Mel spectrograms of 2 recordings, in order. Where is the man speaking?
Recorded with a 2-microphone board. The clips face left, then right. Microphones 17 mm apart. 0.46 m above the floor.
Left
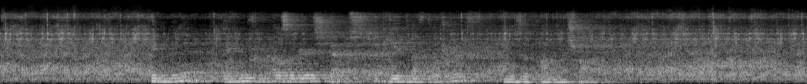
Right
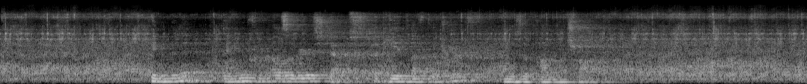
5° right (ahead or behind), 0.7 m.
